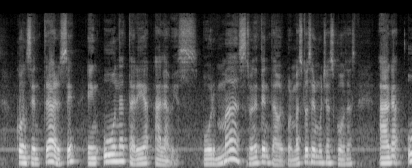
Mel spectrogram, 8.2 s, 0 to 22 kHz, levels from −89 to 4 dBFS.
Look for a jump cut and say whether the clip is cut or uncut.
cut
